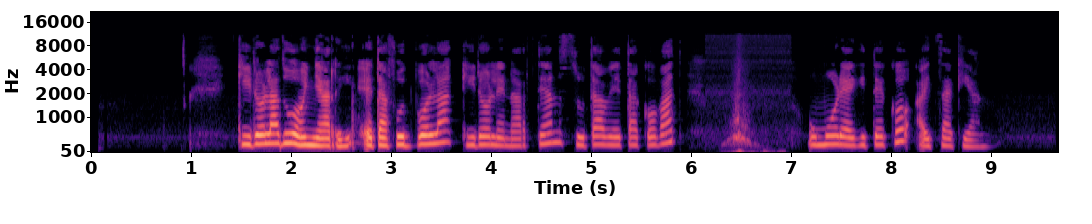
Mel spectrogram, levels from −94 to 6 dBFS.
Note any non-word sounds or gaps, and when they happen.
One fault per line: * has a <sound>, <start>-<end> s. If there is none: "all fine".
* has a whoosh, 6.3-7.0 s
